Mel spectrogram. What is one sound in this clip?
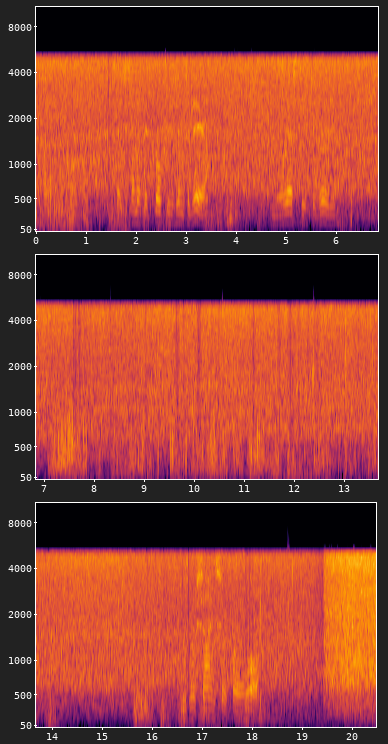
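Water trickles and splashes gently in the distance.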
